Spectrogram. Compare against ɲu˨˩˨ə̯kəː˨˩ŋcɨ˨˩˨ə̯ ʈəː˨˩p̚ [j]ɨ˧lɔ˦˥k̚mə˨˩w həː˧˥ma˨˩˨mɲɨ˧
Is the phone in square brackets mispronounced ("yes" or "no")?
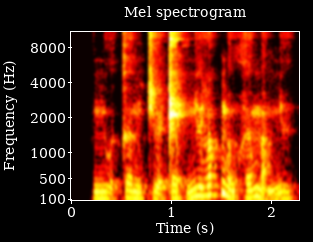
yes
